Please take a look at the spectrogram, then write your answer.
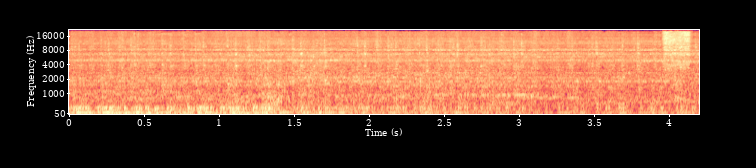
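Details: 1957 Chevy Bel Air V8, first start in 15+ years, new battery, coil and fresh gas: uneven, lumpy idle with wavering speed, wanting to stall; owner thinks it's the carburetor and may fit a new 2-barrel.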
